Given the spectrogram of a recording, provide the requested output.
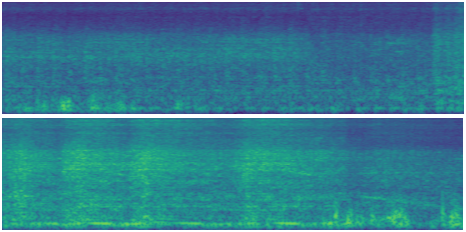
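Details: Suzuki Gixxer Street Sport, self-start noise problem after repair, started with clutch held: single-cylinder putter at idle, then a smooth rev up and hold with no starter whine or rattle; noise gone, engine runs cleanly.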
